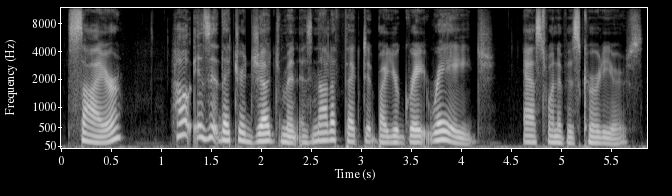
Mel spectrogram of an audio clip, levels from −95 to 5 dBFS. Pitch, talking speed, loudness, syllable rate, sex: 170 Hz, 195 wpm, -19 LUFS, 5.1 syllables/s, female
